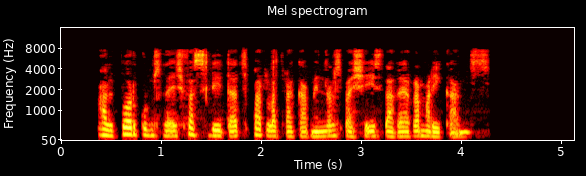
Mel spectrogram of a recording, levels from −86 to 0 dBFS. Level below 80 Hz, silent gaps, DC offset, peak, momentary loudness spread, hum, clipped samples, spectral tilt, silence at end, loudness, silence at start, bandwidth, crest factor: -62 dBFS; none; under 0.1%; -4 dBFS; 7 LU; none; under 0.1%; -4 dB/octave; 0.85 s; -22 LUFS; 0.35 s; 8.2 kHz; 18 dB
